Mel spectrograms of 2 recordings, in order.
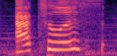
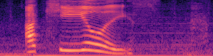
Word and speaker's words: Achilles: Atalus. Aulus. How do you pronounce his name? The the really strong warrior. Akalas. Atalus. Akalas. Atilus. Achilles.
